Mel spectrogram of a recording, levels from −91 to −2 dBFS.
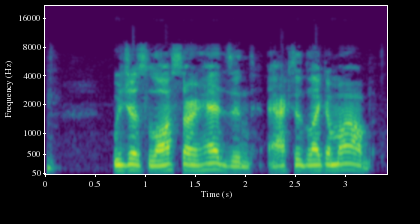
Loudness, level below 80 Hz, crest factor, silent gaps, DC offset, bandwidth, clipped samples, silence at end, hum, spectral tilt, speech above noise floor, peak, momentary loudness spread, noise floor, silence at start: -16 LUFS; -60 dBFS; 18 dB; none; under 0.1%; 8.8 kHz; under 0.1%; 0.15 s; none; -4 dB/octave; 44 dB; 0 dBFS; 7 LU; -61 dBFS; 0.05 s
